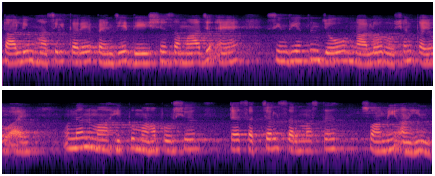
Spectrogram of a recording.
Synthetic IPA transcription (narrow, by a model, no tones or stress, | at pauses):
t̪aːliːmɦaːsɪlkɐɾepɐ̃ɦɪ̃ɲd͡ʑed̪eːʃsɐmaːd͡ʑɛ̃ː | sɪ̃nd̪ʱijət̪ʊnɪ̆d͡ʑoːnaːloɾoːʃənkɐjoa̰ːɦe | ʊn̤ənɪ̆mãɦɪkʊ̆mɐɦaːpʊɾʃ | t̪ɐsɐt͡ɕəlsɐɾməst̪̆swaːmiaːɦɪnɪ̆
